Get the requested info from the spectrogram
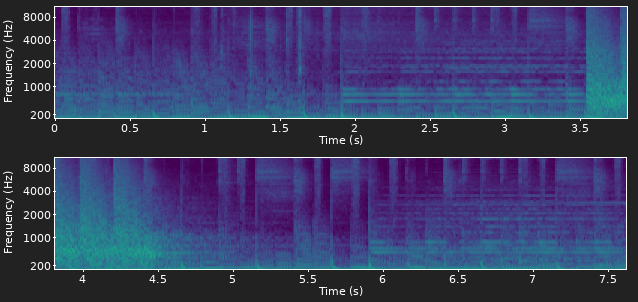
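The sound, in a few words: shots fired from a NURO training gun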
